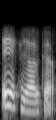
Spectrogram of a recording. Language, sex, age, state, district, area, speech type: Hindi, female, 45-60, Uttar Pradesh, Pratapgarh, rural, conversation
